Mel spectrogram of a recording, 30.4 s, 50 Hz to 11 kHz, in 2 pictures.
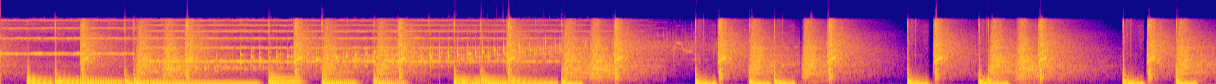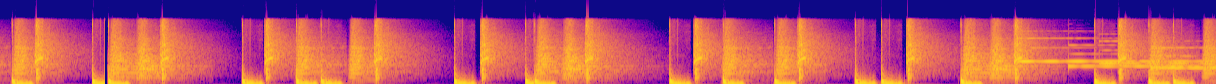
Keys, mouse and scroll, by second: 0.0 click, 1.2 click, 3.0 click, 4.1 click, 4.2 click, 5.3 click, 8.6 click, 8.8 click, 11.5 scroll down 2, 12.6 right click, 14.0 click, 14.1 click, 16.0 click, 16.1 click, 16.9 click, 18.0 click, 19.1 click, 19.5 click, 21.4 click, 21.5 click, 22.1 middle click, 22.6 scroll down 1, 29.7 Return.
